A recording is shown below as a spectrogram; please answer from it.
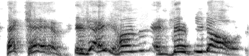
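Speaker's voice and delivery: high, indignant boss voice; Jim Ross. Retold or imitated. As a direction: squeak out the price, outraged. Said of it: "he comes back and he says".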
